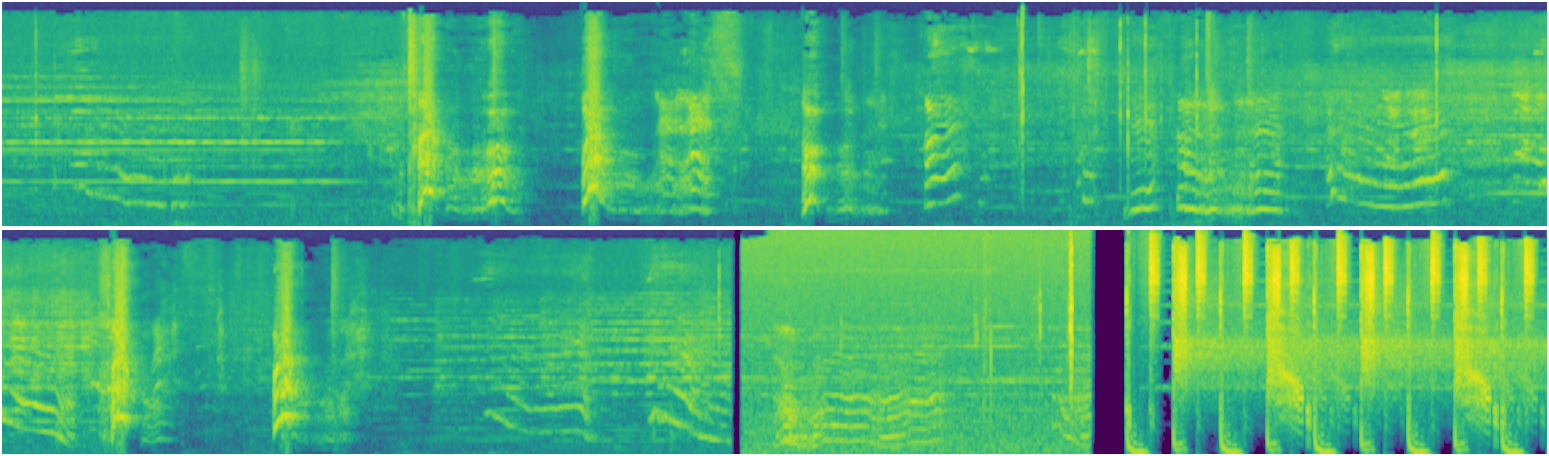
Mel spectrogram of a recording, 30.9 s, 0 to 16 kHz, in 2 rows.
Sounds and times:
Music: 0.0 - 30.9
Whimper (dog): 0.6 - 2.0, 9.2 - 14.5, 15.1 - 17.2, 20.1 - 22.8.

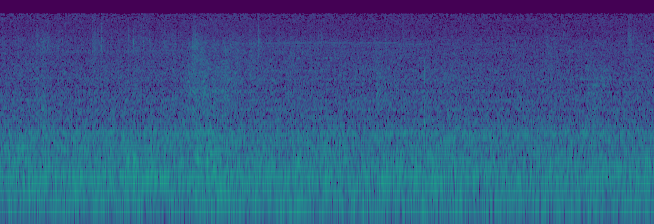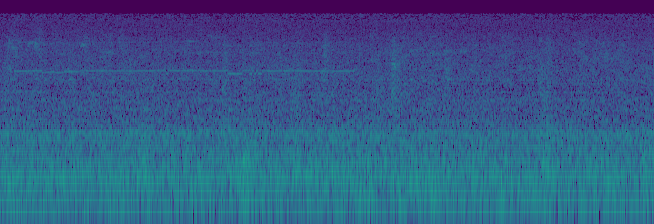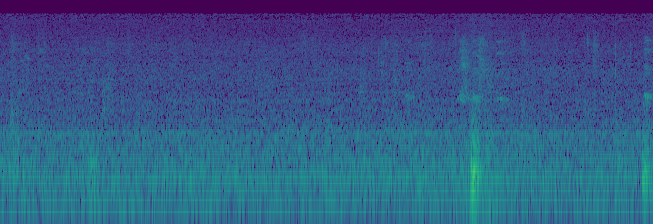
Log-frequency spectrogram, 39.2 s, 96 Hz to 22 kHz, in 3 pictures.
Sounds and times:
Inside, small room: 0.0 - 39.2.

